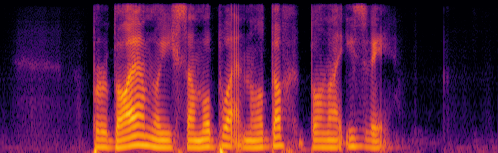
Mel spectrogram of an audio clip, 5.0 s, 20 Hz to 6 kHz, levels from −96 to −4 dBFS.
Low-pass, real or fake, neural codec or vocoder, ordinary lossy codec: 5.4 kHz; fake; codec, 16 kHz, 1 kbps, FreqCodec, larger model; none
